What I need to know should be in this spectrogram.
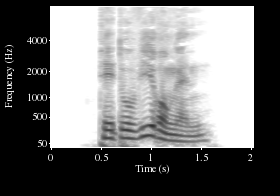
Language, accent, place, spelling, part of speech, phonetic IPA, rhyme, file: German, Germany, Berlin, Tätowierungen, noun, [tɛtoˈviːʁʊŋən], -iːʁʊŋən, De-Tätowierungen.ogg
- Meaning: plural of Tätowierung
